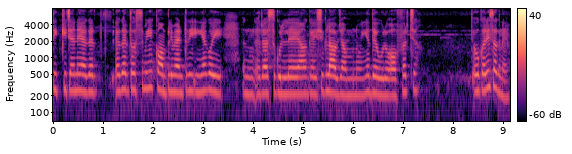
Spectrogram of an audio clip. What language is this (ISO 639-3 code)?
doi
